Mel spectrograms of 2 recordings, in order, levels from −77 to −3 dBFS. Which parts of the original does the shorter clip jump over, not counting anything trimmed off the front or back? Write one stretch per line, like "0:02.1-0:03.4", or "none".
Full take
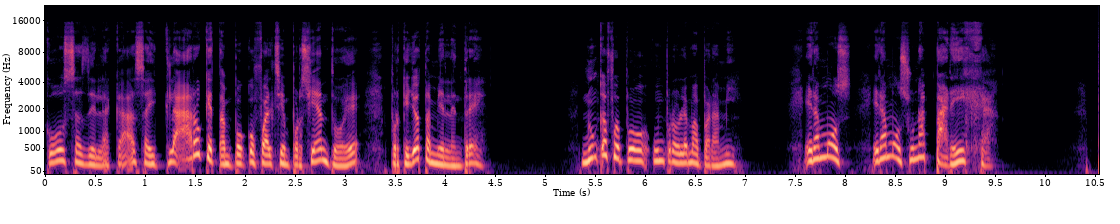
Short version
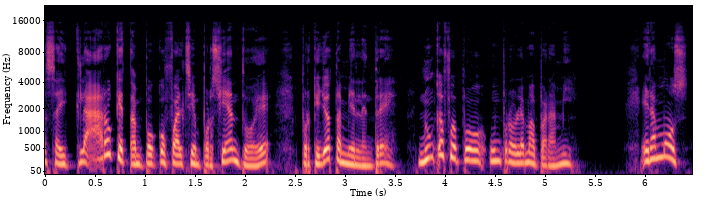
0:04.5-0:05.3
